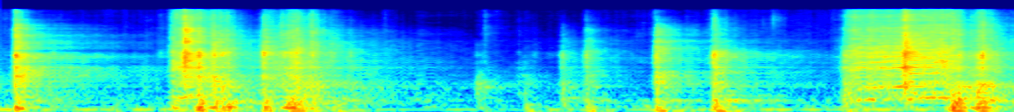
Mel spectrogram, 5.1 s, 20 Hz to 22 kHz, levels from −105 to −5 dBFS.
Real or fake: fake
